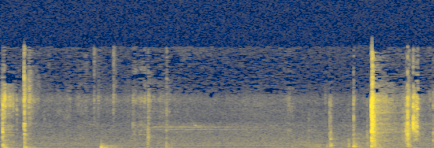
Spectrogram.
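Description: Sharp plastic clicks and snaps as the Jeep Wrangler JK's rear door trim pieces are pried loose: two near the start, one about a second in, and a quick cluster near the end. A faint steady hum runs underneath.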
